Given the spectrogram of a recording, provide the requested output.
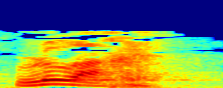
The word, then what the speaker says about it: ruach: Now, for example, in the Old Testament, there's a Hebrew word which is pronounced ruach. Sounds like you're going to spit. That's how you say the word. In English, you would spell it R-U-A-C-H. Ruach.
